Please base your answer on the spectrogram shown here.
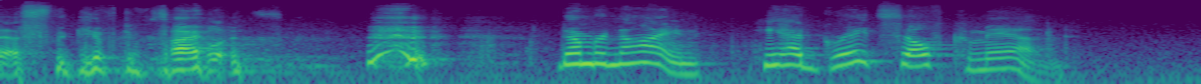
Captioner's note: laughs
